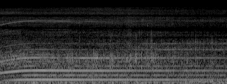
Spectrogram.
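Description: Small brushless electric motor driving a three-bladed pusher propeller on a foam RC glider: a whine that rises briefly as it spins up, then holds steady. The motor does not give the model enough thrust to take off from the grass.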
